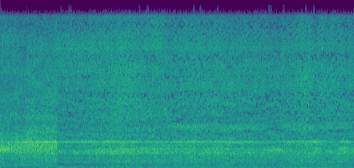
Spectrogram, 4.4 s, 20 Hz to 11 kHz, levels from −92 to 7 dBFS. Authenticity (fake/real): fake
